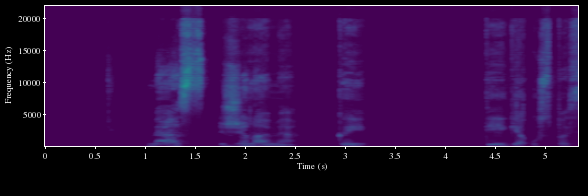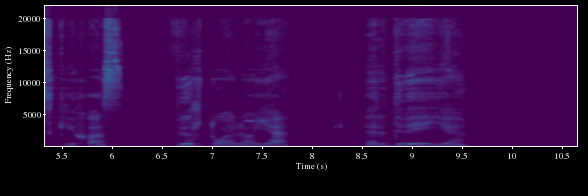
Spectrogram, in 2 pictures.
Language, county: Lithuanian, Šiauliai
